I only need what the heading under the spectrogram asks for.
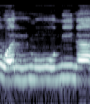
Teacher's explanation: वल मुमिनात वक्फन जो इन्होंने हमजा को वाव से तब्दील किया, ये वक्फन तब्दील होगा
